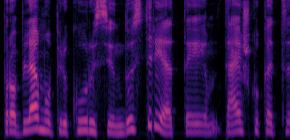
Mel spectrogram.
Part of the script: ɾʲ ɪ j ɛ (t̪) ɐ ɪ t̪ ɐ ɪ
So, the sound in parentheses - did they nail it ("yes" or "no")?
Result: yes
